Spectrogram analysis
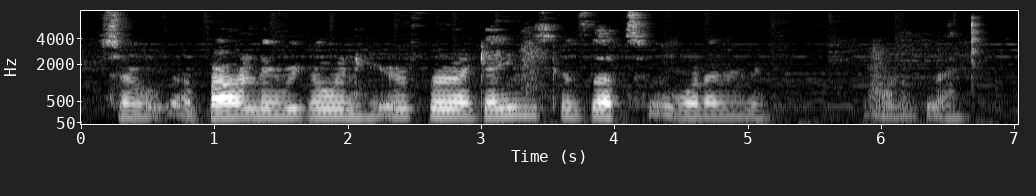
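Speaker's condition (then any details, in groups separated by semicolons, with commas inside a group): Quadriplegic cerebral palsy; uses one hand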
